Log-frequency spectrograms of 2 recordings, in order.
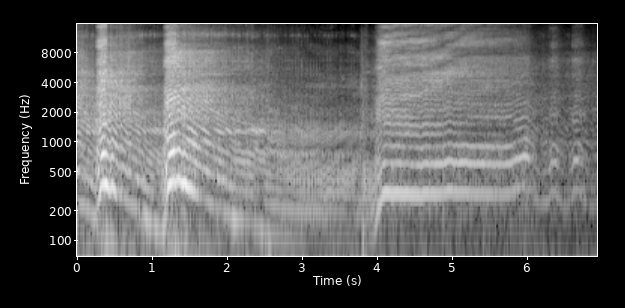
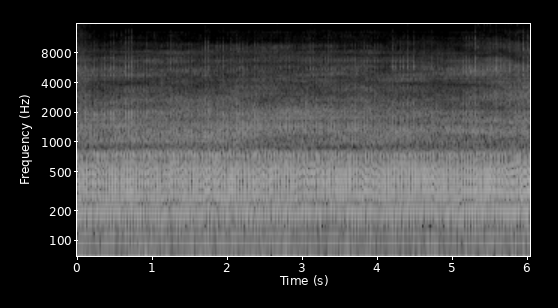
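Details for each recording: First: Mugen MBX6T nitro truggy. High-pitched blips, burbling and uneven between revs, slow to clear. Mixture a bit rich. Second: A lovely Reds WR7 Diamond Edition engine running an absolute treat inside a Mugen MBX6T whatever it's called. Pleased with that, very, very pleased.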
